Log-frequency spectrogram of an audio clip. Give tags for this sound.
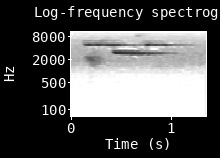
nature; field-recording; blackbird; processed; bird

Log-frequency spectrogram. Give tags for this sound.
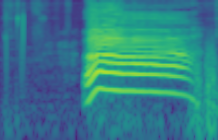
talk; voice

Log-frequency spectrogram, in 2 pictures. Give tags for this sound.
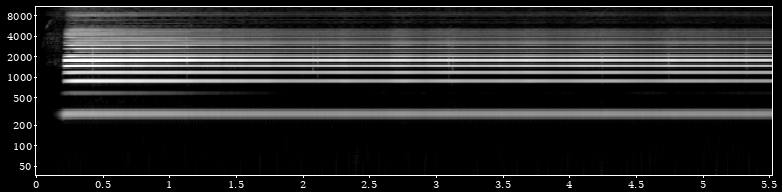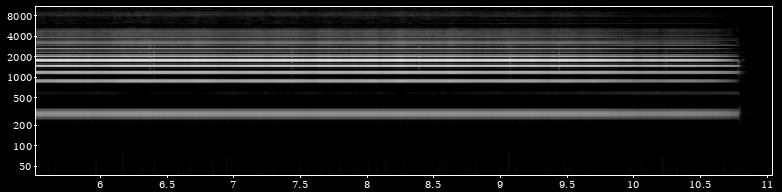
low; note; d; melodica

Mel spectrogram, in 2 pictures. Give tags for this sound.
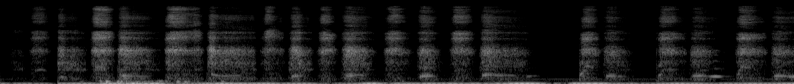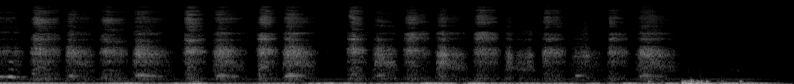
vocal; voice; female; girl; scared; request

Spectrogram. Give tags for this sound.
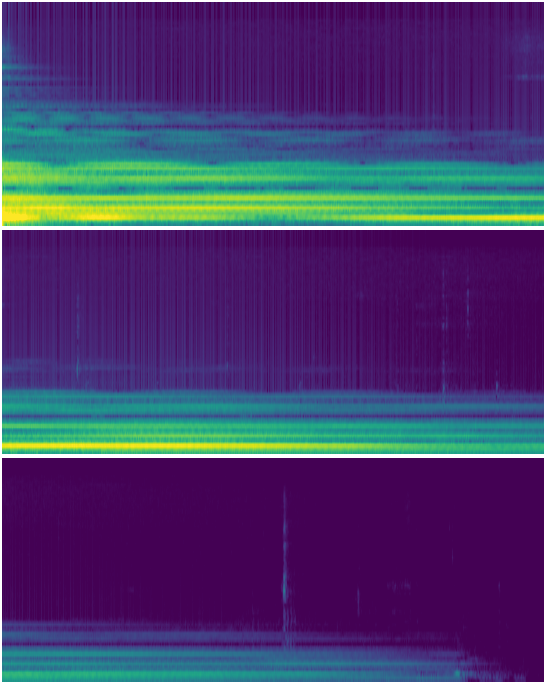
piano; fingered; strings

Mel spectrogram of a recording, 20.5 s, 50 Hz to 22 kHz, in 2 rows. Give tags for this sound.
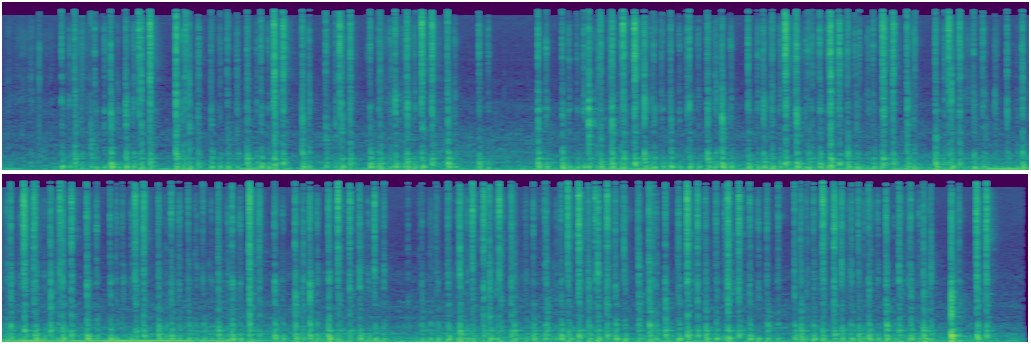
Computer; H2; Keyboard

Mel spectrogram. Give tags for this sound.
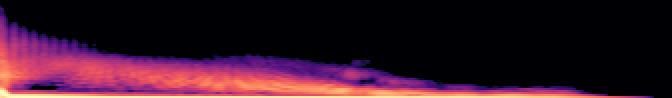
bass; fx; sweep

